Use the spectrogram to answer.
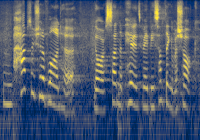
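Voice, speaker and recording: Woman as high-voiced genteel doctor sidekick. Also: lively intonation, fast talker, sharp tone, a little hiss or hum. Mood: amused, startled. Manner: proper, wordy, exclamatory. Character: genteel female doctor, detective's wry, easily startled sidekick. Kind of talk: radio play acting. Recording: reverberant hall, faint music.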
